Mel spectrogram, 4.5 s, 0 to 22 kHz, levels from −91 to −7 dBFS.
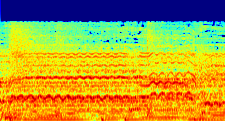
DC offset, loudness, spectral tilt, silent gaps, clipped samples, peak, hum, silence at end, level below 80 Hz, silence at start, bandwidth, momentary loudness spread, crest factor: under 0.1%; -11 LUFS; -3.5 dB/octave; none; under 0.1%; 0 dBFS; none; 0 s; -26 dBFS; 0 s; 11 kHz; 2 LU; 12 dB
